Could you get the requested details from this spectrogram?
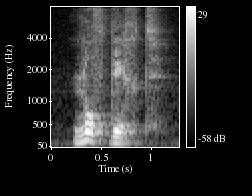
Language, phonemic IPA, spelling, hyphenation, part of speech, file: Dutch, /ˈlɔf.dɪxt/, lofdicht, lof‧dicht, noun, Nl-lofdicht.ogg
- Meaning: ode, panegyric, a poem of praise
